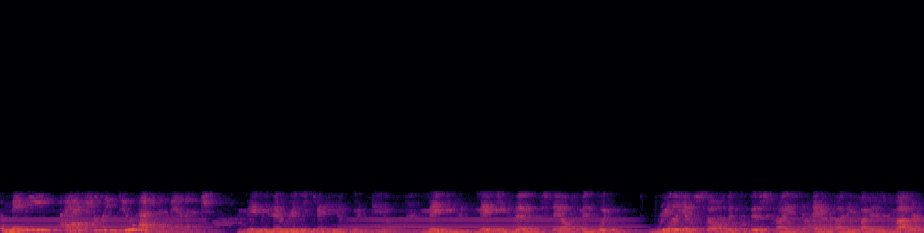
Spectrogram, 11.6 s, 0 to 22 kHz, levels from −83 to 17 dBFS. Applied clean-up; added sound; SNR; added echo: none; Wind instrument, woodwind instrument; 14 dB; reverberation time 0.9 s.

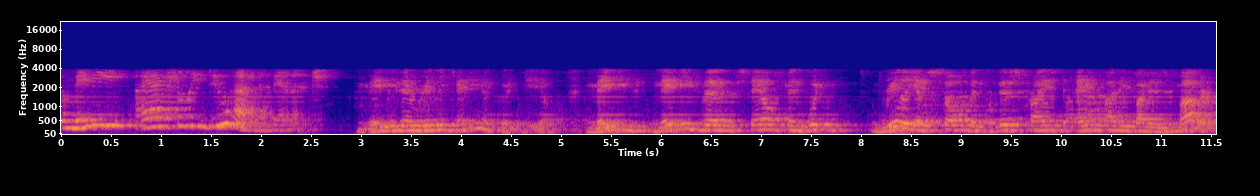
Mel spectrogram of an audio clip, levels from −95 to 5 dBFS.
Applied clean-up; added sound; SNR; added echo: neural separator model SepFormer DNS4.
